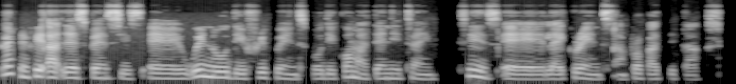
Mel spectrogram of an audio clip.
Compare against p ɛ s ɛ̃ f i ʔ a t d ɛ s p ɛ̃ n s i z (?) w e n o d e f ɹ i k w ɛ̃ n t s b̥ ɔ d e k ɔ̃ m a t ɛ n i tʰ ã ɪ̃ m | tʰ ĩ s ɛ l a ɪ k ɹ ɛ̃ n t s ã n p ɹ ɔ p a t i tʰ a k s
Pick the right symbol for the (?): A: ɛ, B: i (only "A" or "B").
A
